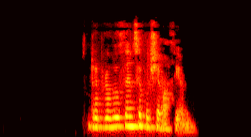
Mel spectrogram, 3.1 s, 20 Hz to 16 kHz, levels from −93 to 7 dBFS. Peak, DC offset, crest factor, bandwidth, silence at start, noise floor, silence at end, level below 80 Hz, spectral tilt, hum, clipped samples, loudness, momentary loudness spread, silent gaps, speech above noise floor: -8 dBFS; under 0.1%; 18 dB; 9.8 kHz; 1.1 s; under -90 dBFS; 0.7 s; -74 dBFS; -4 dB/octave; none; under 0.1%; -23 LUFS; 13 LU; none; over 67 dB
